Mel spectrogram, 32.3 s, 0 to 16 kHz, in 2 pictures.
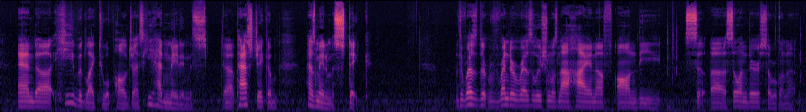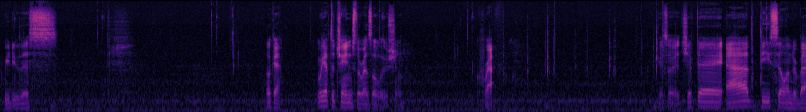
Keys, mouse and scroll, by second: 13.3 shift+a, 15.9-16.4 middle drag, 16.4-16.7 scroll down 2, 16.7-18.0 middle drag, 18.0-20.5 drag, 23.6 click, 25.4 click, 27.1 ctrl+z, 29.2 shift+a.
